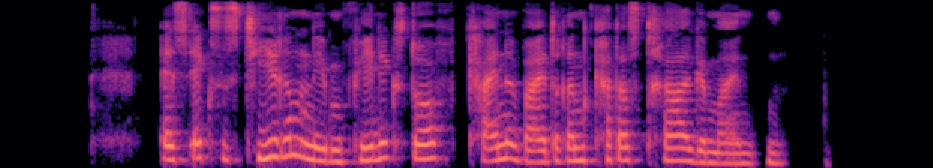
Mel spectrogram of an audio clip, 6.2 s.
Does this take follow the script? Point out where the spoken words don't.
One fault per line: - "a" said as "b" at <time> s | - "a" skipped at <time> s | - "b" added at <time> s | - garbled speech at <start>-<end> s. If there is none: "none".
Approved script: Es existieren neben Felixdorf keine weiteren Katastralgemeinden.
none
